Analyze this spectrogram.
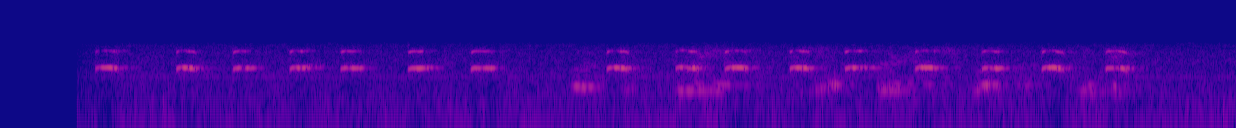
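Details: A male cockatiel beeps to his cage cover in the morning before being woken for the day: a quick run of short, clear beeps, about three each second, like an electronic alarm.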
